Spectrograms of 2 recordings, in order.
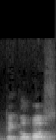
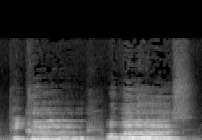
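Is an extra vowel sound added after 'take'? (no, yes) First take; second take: no; yes. First: Take ends cleanly with no added vowel. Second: Take ends with an extra 'eu' vowel sound. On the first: The speaker calls it right. "이렇게 얘기하지" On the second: The speaker calls it wrong. "누가 그렇게 얘기를 해요?"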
